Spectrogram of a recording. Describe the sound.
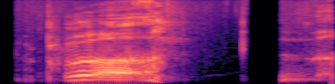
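A single loud, throaty burp after drinking a carbonated drink, lasting about half a second, followed by a brief pause before a voice starts talking.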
